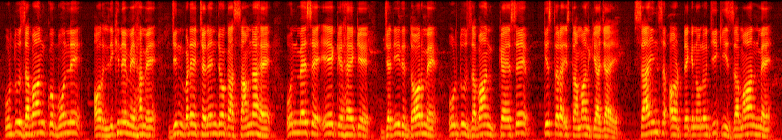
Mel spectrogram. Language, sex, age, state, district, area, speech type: Urdu, male, 18-30, Bihar, Purnia, rural, spontaneous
